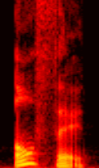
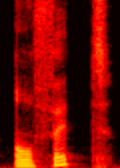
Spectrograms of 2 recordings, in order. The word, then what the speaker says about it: en fait: En fait. So whether you pronounce the final T or not, you can hear both. En fait. En fait. En fait. I'd rather pronounce it personally. En fait.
